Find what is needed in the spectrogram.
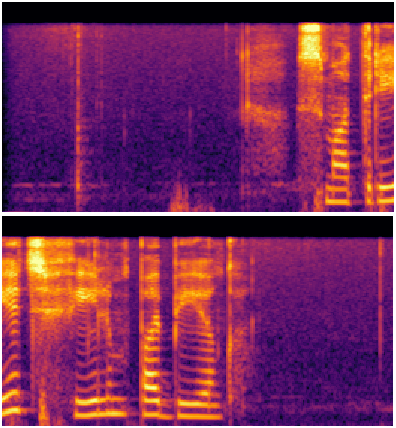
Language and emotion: Russian, neutral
